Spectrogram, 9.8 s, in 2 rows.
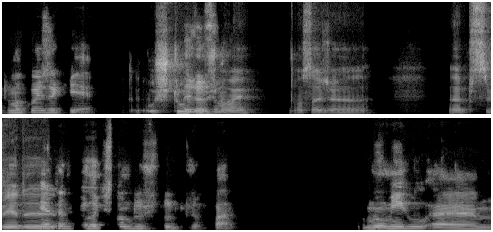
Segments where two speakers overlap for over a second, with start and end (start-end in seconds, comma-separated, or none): none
